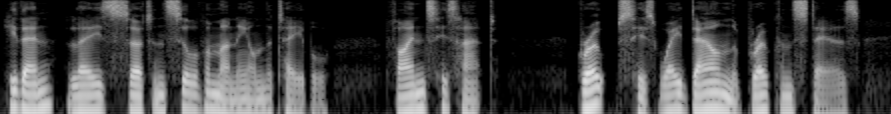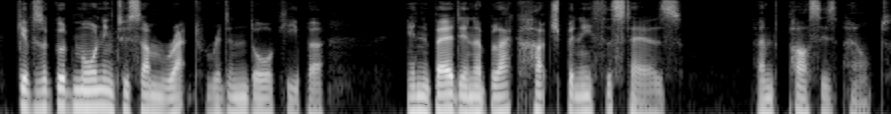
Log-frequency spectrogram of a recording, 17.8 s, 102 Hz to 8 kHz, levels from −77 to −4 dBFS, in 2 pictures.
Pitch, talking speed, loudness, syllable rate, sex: 100 Hz, 135 wpm, -21 LUFS, 3.7 syllables/s, male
